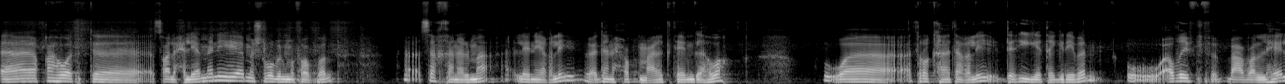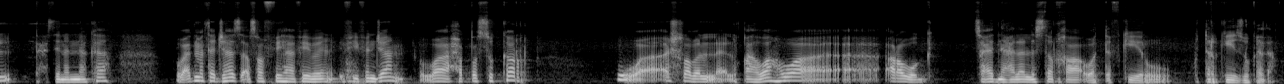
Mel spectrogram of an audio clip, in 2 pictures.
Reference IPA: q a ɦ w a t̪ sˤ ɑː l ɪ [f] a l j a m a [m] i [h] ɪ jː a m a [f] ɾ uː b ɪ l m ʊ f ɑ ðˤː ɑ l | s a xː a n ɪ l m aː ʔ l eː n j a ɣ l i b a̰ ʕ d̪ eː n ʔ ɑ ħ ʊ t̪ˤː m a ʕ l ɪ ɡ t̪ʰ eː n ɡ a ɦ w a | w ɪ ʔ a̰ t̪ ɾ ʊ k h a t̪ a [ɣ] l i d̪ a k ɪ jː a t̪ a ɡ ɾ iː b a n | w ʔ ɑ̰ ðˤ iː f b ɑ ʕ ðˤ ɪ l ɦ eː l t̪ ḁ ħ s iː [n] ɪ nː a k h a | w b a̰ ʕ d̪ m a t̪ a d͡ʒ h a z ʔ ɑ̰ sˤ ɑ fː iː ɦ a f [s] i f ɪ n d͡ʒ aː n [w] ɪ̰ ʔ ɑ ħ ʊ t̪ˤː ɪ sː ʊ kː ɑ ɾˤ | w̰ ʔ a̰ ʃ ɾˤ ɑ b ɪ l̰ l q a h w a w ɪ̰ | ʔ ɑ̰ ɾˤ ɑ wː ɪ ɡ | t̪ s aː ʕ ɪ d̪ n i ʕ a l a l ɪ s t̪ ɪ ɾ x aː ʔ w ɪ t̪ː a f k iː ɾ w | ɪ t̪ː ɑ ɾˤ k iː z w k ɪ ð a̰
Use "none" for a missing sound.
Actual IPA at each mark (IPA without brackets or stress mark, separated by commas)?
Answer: ħ, n, h, ʃ, ɣ, n, f, w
